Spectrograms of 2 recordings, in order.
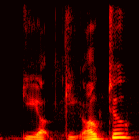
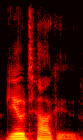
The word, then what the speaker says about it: Gyotaku: Gyotaku. – Gyotaku.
